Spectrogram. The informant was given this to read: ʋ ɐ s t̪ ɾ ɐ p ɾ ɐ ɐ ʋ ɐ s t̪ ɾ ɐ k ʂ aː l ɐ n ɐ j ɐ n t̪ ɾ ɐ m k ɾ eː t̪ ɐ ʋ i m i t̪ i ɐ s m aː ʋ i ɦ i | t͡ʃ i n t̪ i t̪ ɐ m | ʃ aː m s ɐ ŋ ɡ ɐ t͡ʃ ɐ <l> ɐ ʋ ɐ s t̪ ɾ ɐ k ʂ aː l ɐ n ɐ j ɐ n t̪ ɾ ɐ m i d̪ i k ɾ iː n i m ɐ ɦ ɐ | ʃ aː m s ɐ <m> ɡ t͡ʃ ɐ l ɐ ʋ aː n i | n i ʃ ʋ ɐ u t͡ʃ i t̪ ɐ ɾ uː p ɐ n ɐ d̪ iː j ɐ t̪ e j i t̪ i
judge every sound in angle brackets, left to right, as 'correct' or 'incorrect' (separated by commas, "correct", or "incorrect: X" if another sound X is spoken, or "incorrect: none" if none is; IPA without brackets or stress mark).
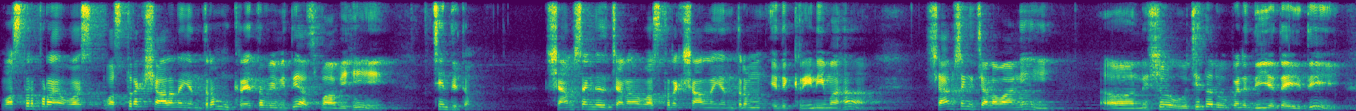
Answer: correct, incorrect: ŋ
